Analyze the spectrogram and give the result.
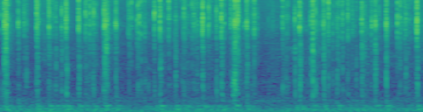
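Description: Both hands type steadily with their fingertips on the black plastic chiclet keys of a silver Acer laptop resting on a desk. A rapid, continuous stream of short, bright plastic clicks and taps is heard. The clicks decay quickly over a steady low rumble.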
